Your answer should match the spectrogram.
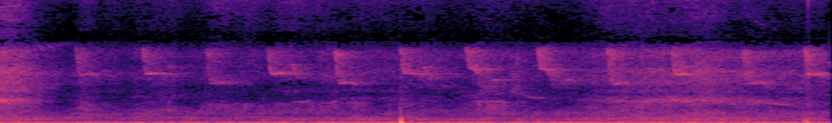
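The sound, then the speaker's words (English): Birdsong outdoors: a steady series of quick, high chirps repeating about every quarter second, fairly faint over a low rumble of background noise, with one sharp click midway. “So that might be bird song, the wind through the trees, buzz of the bees.”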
